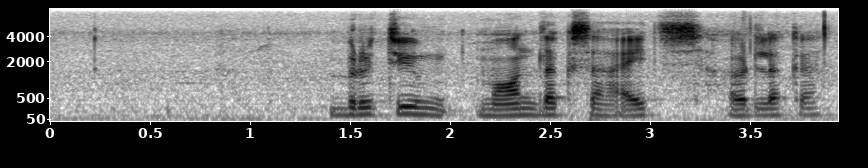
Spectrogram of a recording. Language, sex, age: Afrikaans, male, 20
